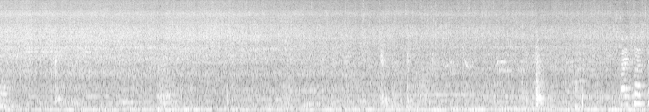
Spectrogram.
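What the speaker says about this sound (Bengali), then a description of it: "আমার আলুটি সুন্দর করে ভাজতে নিলাম।" Potatoes fry in a pan with a loud, steady sizzle over a low hum, with a few light utensil taps scattered through.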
